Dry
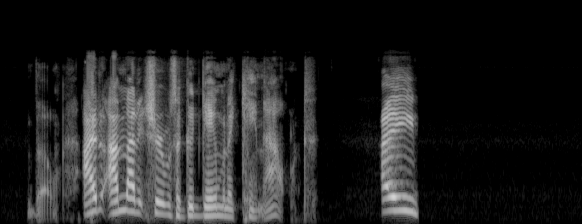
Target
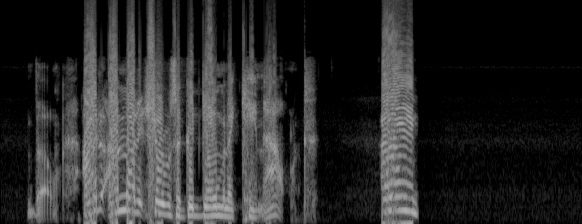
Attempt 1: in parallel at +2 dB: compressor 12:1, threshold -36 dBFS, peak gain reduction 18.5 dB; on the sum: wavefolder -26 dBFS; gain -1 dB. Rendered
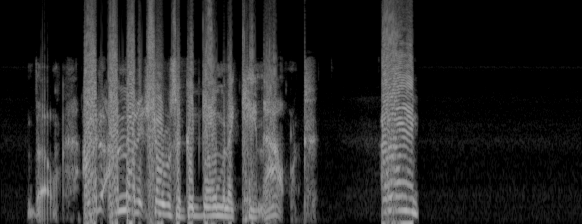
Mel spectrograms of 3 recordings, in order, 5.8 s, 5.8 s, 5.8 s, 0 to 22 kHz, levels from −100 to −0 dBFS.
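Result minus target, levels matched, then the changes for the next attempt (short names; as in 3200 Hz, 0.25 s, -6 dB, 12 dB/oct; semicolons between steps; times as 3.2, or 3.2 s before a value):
compressor: peak gain reduction -9 dB
change: compressor 12:1, threshold -46 dBFS, peak gain reduction 27.5 dB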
